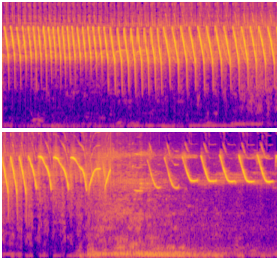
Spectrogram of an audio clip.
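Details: Canary song for tutoring and prompting young canaries to learn to sing: a long rapid series of high, evenly repeated trill notes, then a few slower swooping notes, with low rumbling handling noise in the second half.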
